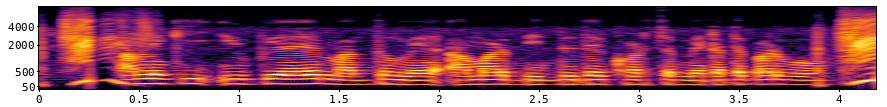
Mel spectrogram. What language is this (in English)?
Bangla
